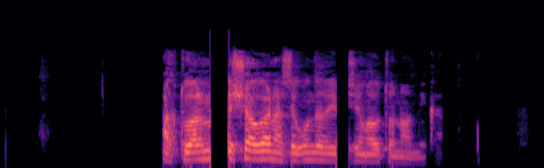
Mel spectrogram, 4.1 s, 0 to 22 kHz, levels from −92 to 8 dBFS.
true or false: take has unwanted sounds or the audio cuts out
true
